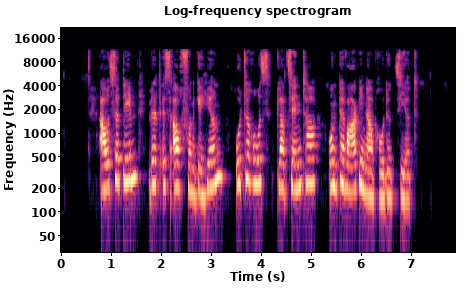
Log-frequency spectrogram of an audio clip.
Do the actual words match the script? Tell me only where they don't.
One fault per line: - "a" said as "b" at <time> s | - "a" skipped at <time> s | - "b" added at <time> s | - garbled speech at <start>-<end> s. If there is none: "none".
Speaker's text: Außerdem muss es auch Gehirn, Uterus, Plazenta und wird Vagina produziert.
- "muss" said as "wird" at 1.7 s
- "von" added at 2.4 s
- "wird" said as "der" at 5.6 s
